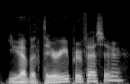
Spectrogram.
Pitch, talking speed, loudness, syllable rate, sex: 120 Hz, 230 wpm, -17 LUFS, 6.8 syllables/s, male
